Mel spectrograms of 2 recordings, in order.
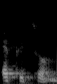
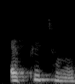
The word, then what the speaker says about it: epitome: It's not epitome. Most people say epitome, but the correct pronunciation of that word is epitome.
